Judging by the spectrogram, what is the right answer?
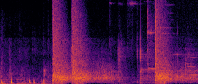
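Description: Pistol shots at a Finnish two-gun shooting competition: a few quick, faint pops first, then several loud, sharp cracks with ringing echoes spaced irregularly, close by.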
